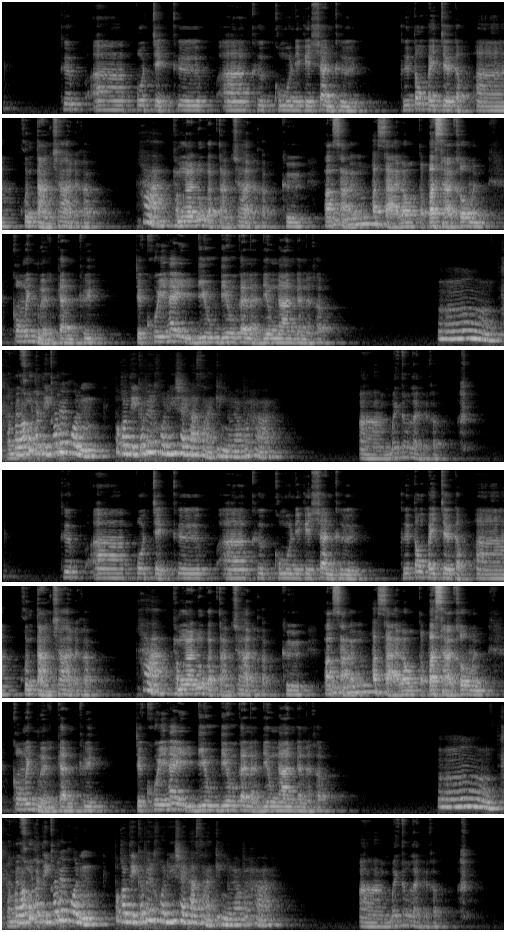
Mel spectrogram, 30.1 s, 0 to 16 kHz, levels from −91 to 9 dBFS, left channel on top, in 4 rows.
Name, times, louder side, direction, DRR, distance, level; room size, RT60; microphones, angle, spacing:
voice 1, 1.3-3.0 3.2-5.3 6.0-8.9 10.1-12.0 12.4-16.4 17.1-19.9 22.6-23.5 27.9-29.1 29.4-29.5, equal, ahead, 0 dB, 0.9 m, -29 dB
voice 2, 9.6-10.0 12.4-13.2 21.6-24.0 24.3-26.6, equal, 40° right, -4 dB, 2.5 m, -26 dB
12.5 x 4.8 x 2.8 m, 0.72 s
head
